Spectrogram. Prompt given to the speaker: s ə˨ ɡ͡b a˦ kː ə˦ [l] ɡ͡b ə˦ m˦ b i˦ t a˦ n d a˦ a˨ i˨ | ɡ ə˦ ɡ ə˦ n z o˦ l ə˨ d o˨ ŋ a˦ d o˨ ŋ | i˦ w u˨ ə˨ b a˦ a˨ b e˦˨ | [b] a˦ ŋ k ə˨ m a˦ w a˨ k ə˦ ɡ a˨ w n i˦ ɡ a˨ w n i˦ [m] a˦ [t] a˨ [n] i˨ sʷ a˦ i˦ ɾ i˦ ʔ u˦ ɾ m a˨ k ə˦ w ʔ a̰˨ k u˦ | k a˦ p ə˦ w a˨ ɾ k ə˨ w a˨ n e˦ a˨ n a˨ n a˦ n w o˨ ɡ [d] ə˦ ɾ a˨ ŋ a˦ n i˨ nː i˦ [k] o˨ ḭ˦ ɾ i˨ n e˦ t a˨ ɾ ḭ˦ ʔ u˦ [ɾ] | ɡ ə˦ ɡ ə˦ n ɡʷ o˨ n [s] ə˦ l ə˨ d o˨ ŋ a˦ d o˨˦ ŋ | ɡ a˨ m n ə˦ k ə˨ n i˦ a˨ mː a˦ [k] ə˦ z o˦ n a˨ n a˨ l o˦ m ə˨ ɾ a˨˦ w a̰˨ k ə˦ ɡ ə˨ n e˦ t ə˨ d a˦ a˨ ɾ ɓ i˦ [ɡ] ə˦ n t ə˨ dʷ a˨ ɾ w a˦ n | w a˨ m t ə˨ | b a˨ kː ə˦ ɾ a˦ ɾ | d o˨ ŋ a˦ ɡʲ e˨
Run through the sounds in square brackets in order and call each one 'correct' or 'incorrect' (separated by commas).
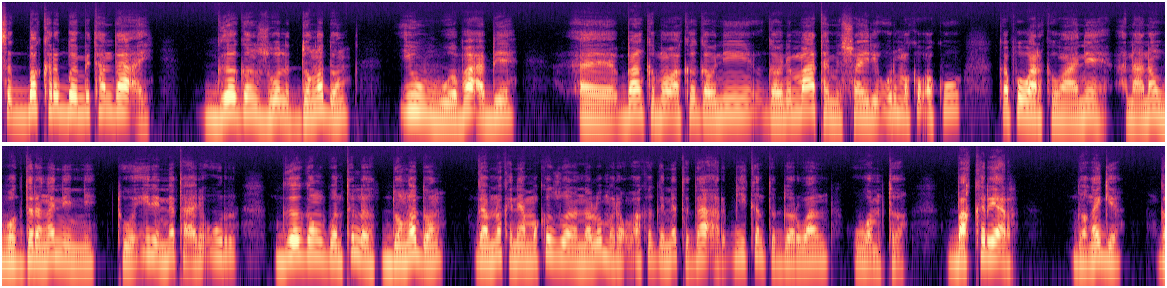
incorrect, correct, correct, correct, incorrect, correct, incorrect, correct, incorrect, correct, incorrect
